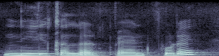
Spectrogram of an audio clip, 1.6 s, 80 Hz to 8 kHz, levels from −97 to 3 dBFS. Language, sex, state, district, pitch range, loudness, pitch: Bengali, female, West Bengal, Cooch Behar, 205-235 Hz, -14 LUFS, 220 Hz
